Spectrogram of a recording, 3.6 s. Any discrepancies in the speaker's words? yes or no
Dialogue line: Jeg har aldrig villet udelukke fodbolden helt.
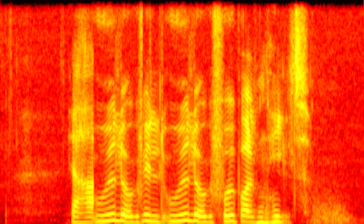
yes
